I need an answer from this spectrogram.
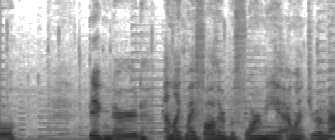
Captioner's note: none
